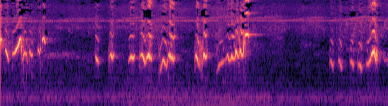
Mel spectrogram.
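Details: Oriental magpie-robin song imitating cililin and serindit, here as irregular squeaky slurred whistles and short upward sweeps with pauses between phrases, over a low continuous hum.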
